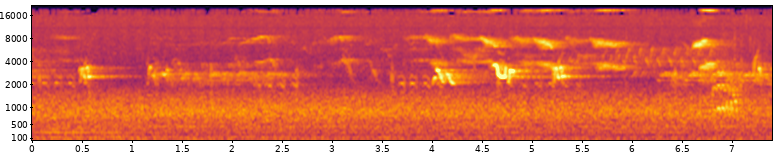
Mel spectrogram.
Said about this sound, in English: American robin, and a brown-headed cowbird, pine warbler, white-breast nuthatch, European starling.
